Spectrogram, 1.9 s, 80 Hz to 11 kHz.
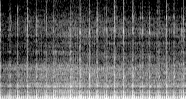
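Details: Tabata two-stroke brush cutter, 7+ years daily use, original block, piston, carburetor and muffler, rings replaced; rapid even high-rev buzz, steady pitch, no misses: normal running.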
